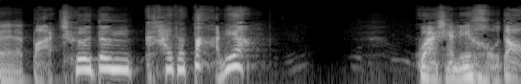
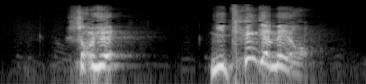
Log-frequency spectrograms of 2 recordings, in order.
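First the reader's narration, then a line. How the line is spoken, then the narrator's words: Calling out. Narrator (Chinese): 关山林喊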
